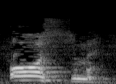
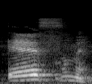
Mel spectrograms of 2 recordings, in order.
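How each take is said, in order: First: The first vowel is u. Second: The first vowel is i.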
